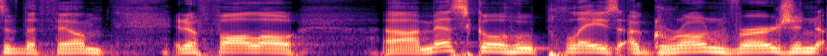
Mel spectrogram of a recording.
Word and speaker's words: Mescal: Yeah, don't say it like Mescal. – Paul Mescal.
